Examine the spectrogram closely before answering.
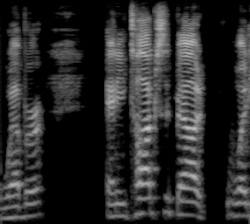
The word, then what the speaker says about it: Weber: and number two is Max Weber pronounced Weber not Weber and he talks about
